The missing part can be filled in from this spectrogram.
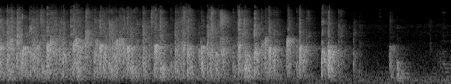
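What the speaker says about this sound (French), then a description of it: "Et vous pouvez l'applaudir." Audience applause at an award ceremony for a healthcare professional, a full burst of clapping that thins into scattered claps and fades toward the end.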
